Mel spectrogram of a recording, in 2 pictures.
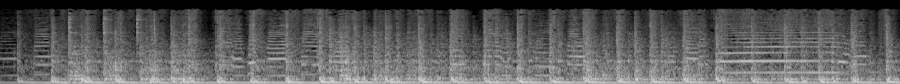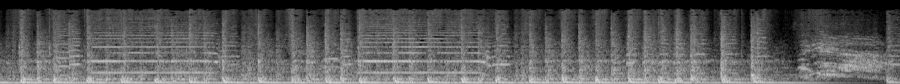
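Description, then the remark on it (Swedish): A supporters' section at a match, most of its members equipped with instruments, keeps up a steady pounding drum rhythm with bells, including a dog bell, and brass-like instrument tones ringing over it, loud and continuous, with a crowd chanting underneath throughout. “Inte lät, utan så här låter det eh, när, när de liksom kör på matcherna.”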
